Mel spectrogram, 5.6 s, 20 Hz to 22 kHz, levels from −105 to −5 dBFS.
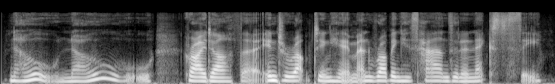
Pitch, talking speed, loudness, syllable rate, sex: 195 Hz, 140 wpm, -18 LUFS, 4.1 syllables/s, female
